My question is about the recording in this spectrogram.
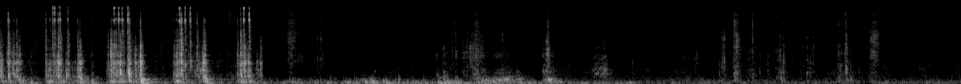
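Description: Socket ratchet clicking as it undoes a car seat's runner bolt, a burst of clicks about every half second for the first two and a half seconds. Then quieter knocks and rustling as the seat is lifted out of the car.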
